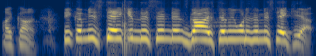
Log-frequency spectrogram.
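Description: Indian man teaching a lively grammar class. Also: extremely high pitch, quick pace. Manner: switches between English and Hindi, quizzes students by name.

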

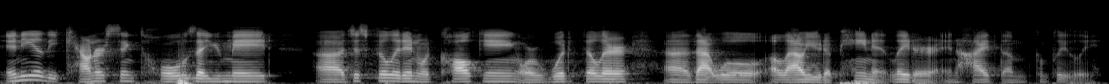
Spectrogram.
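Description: Unhurried and mid-range, this thirtysomething DIY host explains his woodworking project in an easygoing how-to style packed with filler words. The lo-fi audio moves from a small laundry room to voice-over on garage workshop shots, set against clear background music.

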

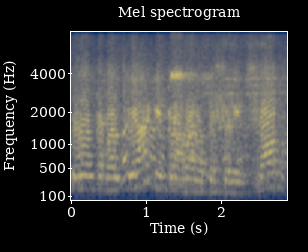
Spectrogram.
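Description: Higher-voiced Bangladeshi man commentating, distant and echoey. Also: fairly quick, over a noisy crowd. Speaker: football match commentator. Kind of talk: live play-by-play football commentary. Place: live stream from a local college football match. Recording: roomy, distant mic, clear background noise.

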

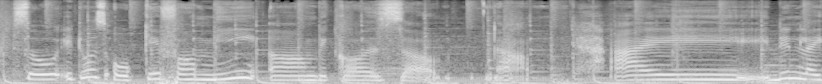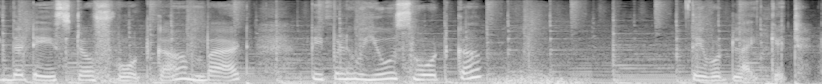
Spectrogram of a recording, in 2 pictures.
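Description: Slow-talking woman cooking vlogger. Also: medium pitch. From Kerala, India. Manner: unhurried, many filler "uh"s, plain instructive tone. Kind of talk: casual cooking tutorial. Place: home kitchen, then indoor room. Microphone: handheld microphone in outro. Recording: music playing under the voice. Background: background music.

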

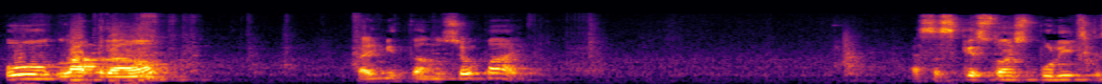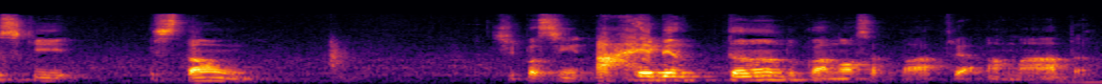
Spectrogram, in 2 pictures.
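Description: Male preacher delivering a TV sermon, emphatic with sudden loud stresses, roomy sound, faint ambience behind. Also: medium pitch, expressive, slow, vocal fry, pauses often, a little hiss or hum. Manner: emphatic, swings between loud stresses and quiet asides. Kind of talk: sermon on a local TV program.

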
